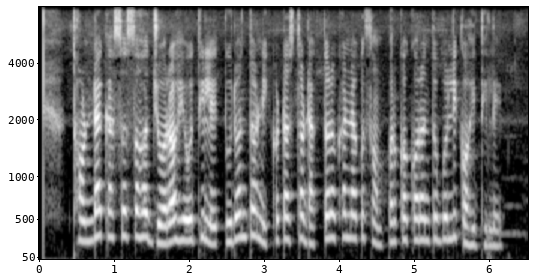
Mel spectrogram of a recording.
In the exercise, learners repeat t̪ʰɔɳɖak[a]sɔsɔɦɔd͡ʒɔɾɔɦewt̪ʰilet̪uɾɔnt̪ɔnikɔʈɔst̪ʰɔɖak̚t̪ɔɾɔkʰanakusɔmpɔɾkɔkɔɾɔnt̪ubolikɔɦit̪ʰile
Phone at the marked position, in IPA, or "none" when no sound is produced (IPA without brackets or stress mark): a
